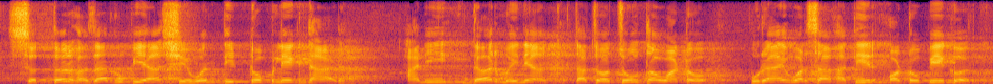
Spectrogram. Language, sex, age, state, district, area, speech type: Goan Konkani, male, 60+, Goa, Bardez, rural, read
